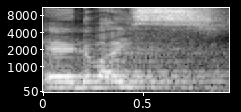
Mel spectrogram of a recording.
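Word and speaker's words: advice: जो पहला वर्ड मैंने लिखा इसका उच्चारण होता है एडवाइस, और दूसरा जो मैंने लिखा उसका उच्चारण होता है एडवाइज। यानी इसका मतलब तो होता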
